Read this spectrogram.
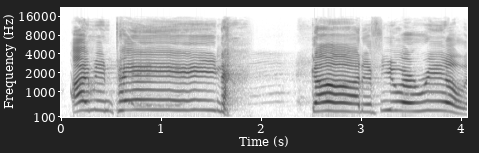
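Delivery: high, slow, strained cry to God; desperate plea. Pretend. A hurting believer begs God, high, slow and strained. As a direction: beg God as if at the end of your rope.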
